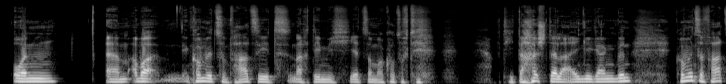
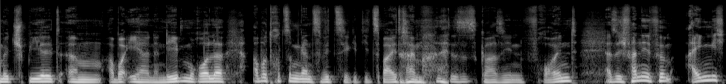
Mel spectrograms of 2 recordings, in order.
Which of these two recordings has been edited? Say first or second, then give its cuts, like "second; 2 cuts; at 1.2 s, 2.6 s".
second; 2 cuts; at 4.5 s, 6.0 s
